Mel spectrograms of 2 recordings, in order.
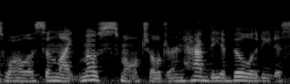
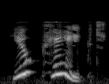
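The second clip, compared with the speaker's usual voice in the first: very high, loud indignant outburst; indignant cry; 12 dB louder than usual. A narrator's reading. Charles protests to the guest about the caviar, high and indignant. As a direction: cry out, offended. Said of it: "Charles cried indignantly".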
